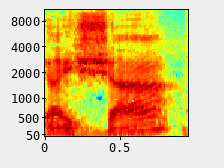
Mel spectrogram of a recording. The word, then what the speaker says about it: Aishá: E lembrando que Aixá se escreve A-I-S-H-A, com acento no A, né? Mas na internet não tem acento.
